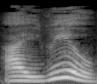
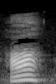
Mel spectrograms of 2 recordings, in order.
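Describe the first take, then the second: First: Both words are said fully and separately. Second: It shrinks to a quick single vowel sound. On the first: "I will, we will 하면서 착각에 읽을 건 아니고요" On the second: "더 빨리 읽으면 아, 우 하면서 그냥 훅 지나가 버릴 거예요"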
